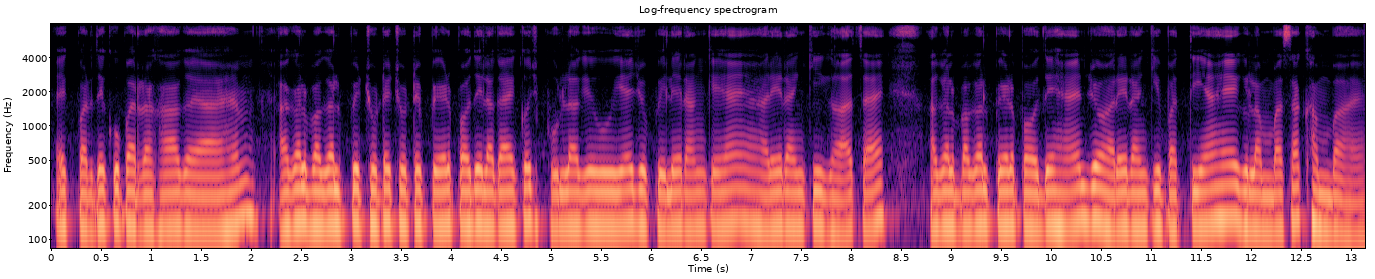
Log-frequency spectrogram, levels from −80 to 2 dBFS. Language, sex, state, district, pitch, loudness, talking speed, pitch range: Hindi, male, Jharkhand, Sahebganj, 130 Hz, -17 LUFS, 190 wpm, 125-135 Hz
